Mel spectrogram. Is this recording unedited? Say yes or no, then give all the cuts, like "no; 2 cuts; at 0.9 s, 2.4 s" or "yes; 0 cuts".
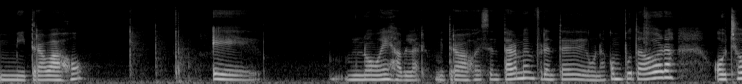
yes; 0 cuts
